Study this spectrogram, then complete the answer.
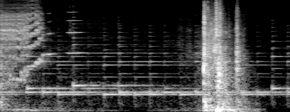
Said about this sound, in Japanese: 朝もこの時間に聞こえる開いて閉まるドアの音私に気を使ってできるだけ音を立てずにいつも出ていく彼静けさの中に小さく響く彼の音を布団にくるまりながら聞くのが私は好き。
